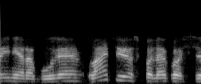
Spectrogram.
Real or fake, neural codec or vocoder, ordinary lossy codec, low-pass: fake; codec, 44.1 kHz, 7.8 kbps, Pupu-Codec; Opus, 16 kbps; 7.2 kHz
